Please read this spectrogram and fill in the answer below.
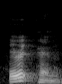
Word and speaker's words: Iriekpen: but yeah is he why do you pronounce his name eric pen eric pen yeah i've always struggled with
